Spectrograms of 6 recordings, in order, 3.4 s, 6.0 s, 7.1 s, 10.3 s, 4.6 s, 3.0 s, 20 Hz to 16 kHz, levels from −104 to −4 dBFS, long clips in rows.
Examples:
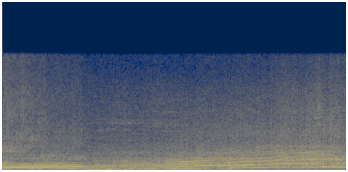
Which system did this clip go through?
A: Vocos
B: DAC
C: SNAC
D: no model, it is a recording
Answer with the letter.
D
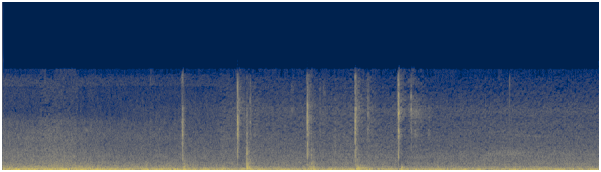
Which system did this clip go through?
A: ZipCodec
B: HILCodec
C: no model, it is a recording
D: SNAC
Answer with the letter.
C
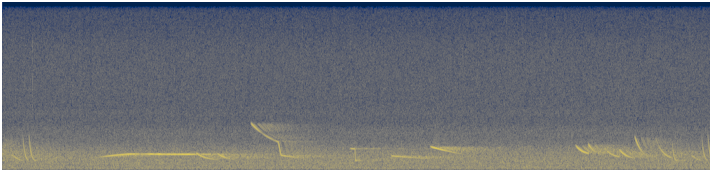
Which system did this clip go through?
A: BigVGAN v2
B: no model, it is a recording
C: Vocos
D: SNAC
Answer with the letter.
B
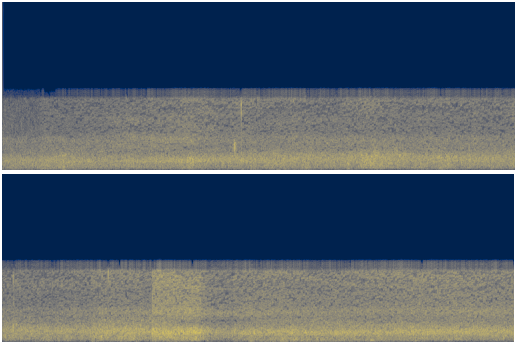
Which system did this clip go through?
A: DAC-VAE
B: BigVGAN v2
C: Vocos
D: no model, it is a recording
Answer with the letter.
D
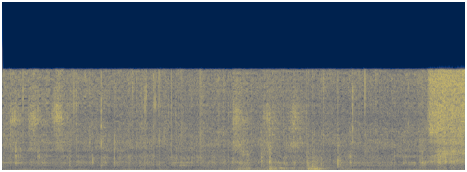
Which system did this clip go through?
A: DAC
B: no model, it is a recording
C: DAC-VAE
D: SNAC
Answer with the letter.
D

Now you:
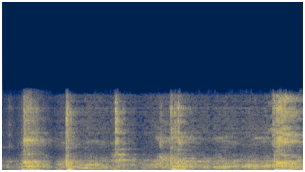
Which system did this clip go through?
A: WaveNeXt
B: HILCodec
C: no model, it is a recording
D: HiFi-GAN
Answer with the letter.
A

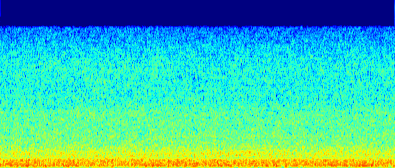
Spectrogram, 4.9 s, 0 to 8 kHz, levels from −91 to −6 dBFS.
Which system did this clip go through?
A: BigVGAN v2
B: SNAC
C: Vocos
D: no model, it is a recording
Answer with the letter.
C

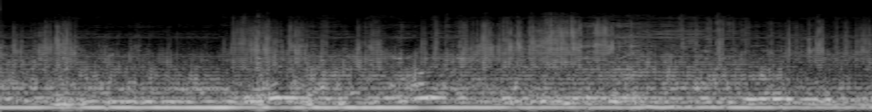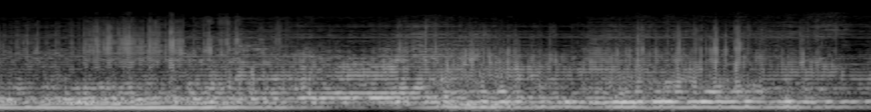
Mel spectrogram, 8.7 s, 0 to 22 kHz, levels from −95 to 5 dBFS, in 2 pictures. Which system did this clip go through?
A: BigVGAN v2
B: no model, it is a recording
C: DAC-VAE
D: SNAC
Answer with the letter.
A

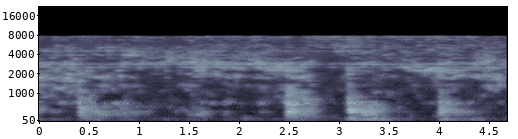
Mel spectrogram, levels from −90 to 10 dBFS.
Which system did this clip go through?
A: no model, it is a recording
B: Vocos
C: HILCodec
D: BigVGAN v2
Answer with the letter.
B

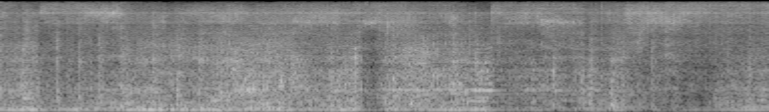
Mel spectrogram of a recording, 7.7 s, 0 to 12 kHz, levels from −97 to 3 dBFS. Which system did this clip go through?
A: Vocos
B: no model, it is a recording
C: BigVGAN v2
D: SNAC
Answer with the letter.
D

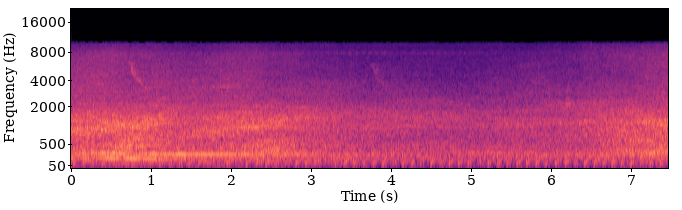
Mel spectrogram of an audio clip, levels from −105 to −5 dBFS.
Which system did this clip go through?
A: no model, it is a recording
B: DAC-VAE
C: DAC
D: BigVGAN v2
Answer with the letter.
A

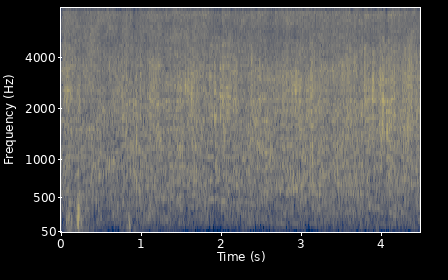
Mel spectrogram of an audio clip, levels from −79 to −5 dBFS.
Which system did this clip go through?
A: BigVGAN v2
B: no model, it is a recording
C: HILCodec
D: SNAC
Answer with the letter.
D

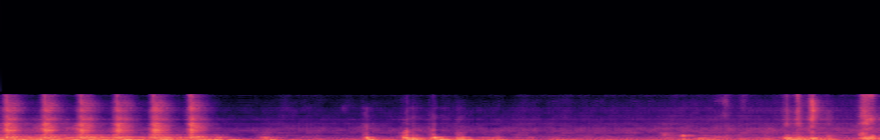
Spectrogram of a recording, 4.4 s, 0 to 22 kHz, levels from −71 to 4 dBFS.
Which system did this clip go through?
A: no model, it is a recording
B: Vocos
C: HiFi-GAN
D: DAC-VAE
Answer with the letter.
B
